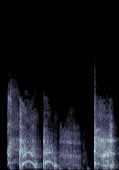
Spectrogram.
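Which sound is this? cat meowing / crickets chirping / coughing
coughing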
